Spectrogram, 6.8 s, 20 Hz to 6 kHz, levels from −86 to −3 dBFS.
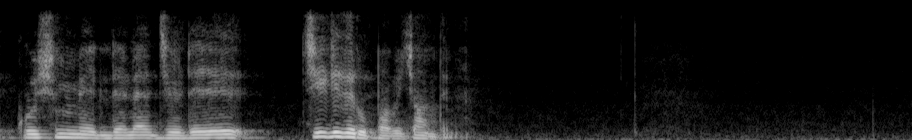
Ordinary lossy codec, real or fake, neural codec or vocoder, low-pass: none; fake; codec, 16 kHz, 8 kbps, FreqCodec, smaller model; 5.4 kHz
